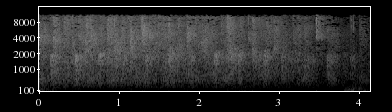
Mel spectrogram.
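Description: Dense, steady applause from an audience thanking a woman for her religious testimony, a continuous wash of many hands clapping at a fairly even level before it gradually eases off at the end, with no one speaking.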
